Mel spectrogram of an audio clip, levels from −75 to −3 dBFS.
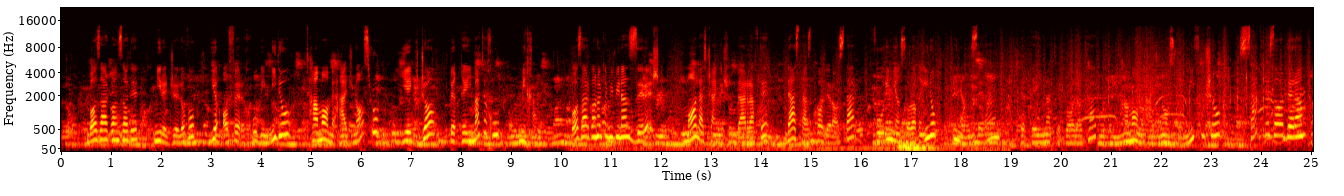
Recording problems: chatter from many people; loud; throughout; 5 dB below the speech

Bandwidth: 14 kHz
